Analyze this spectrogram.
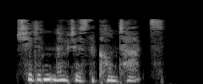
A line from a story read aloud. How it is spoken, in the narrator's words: N whispered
